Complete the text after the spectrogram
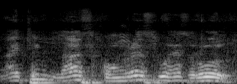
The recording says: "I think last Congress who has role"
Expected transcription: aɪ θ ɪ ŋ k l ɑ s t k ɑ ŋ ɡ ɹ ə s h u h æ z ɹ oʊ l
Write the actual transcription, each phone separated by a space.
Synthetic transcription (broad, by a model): aɪ t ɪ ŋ k l ɑ s t k ɑ ŋ ɡ ɹ ə s h u h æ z ɹ oʊ l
